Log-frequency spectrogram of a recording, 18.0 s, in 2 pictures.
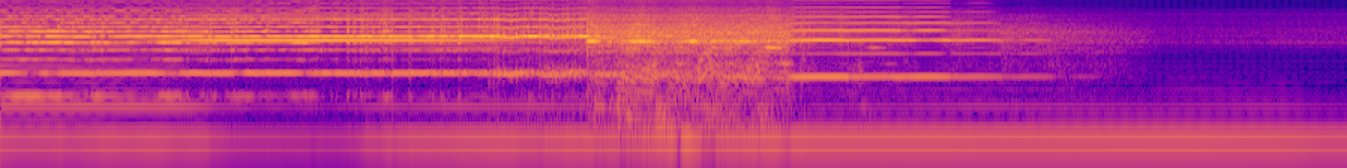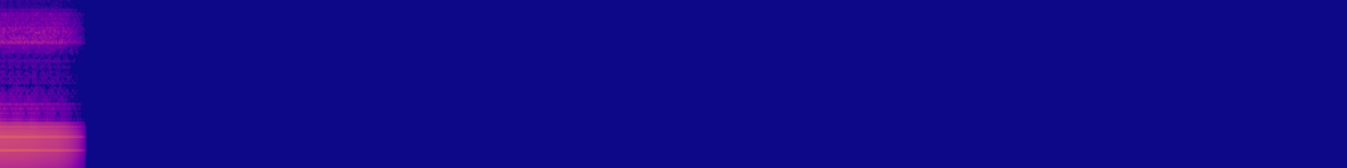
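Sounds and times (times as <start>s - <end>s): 
guitars: 0.0s - 9.5s.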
